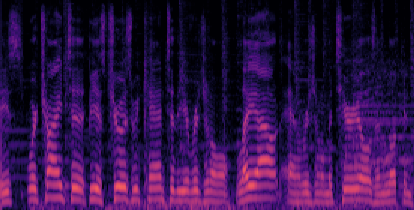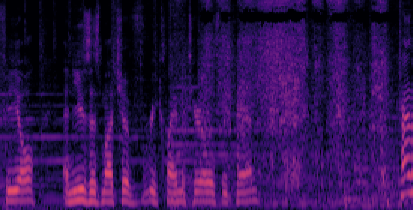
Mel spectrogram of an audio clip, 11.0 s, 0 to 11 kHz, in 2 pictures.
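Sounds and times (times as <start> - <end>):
soft background music: 0.0 - 11.0
trowel scraping plaster: 8.0 - 10.8.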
